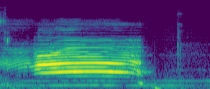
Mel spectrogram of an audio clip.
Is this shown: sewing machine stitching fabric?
no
